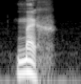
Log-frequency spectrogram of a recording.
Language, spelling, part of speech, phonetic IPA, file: Polish, mech, noun, [mɛx], Pl-mech.ogg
